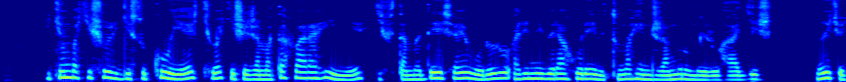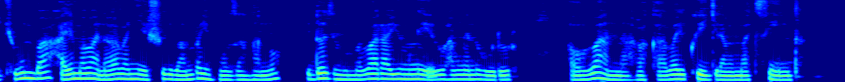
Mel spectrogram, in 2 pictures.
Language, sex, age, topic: Kinyarwanda, female, 18-24, education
